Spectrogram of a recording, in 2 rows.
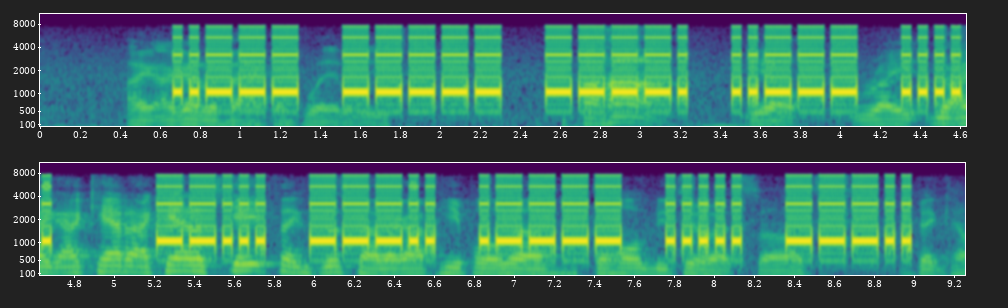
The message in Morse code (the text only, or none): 20925 78158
